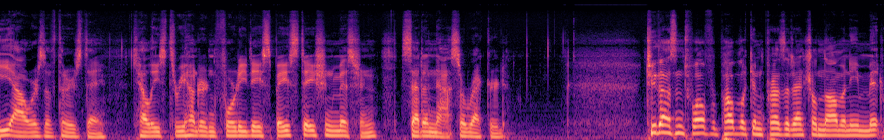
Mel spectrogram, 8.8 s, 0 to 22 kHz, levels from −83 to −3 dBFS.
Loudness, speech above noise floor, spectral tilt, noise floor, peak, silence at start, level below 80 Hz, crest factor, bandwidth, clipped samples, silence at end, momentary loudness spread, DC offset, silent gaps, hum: -19 LUFS; 26 dB; -5.5 dB/octave; -44 dBFS; -4 dBFS; 0 s; -42 dBFS; 16 dB; 16.5 kHz; under 0.1%; 0 s; 10 LU; under 0.1%; none; none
